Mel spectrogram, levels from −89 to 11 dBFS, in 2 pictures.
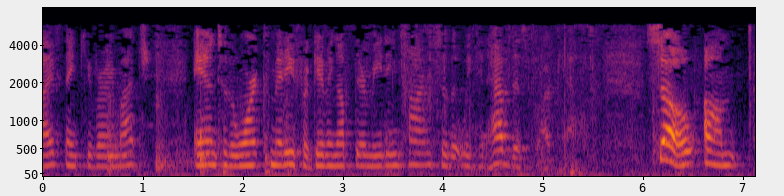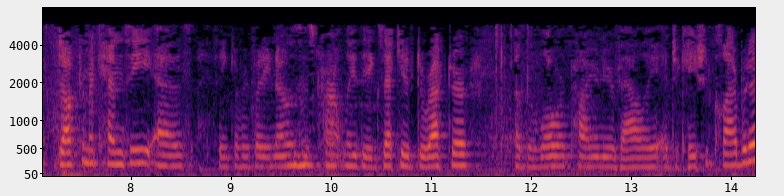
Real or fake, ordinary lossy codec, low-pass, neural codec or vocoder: real; MP3, 24 kbps; 7.2 kHz; none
